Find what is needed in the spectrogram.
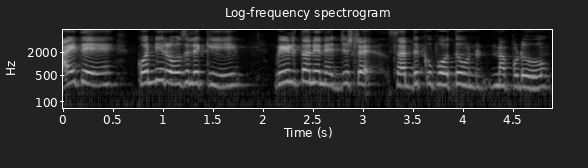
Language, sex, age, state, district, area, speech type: Telugu, female, 60+, Andhra Pradesh, West Godavari, rural, spontaneous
